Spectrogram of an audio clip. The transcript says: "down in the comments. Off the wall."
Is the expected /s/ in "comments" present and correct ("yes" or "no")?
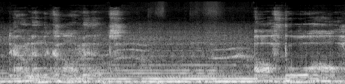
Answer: no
